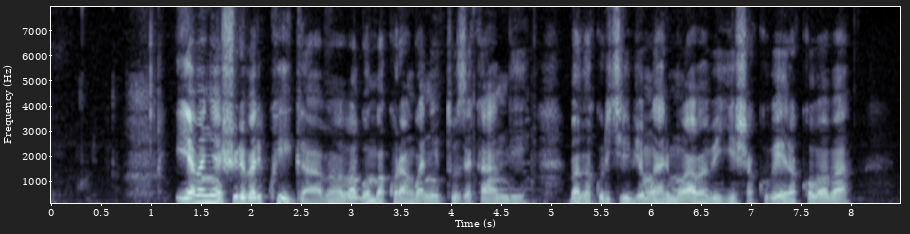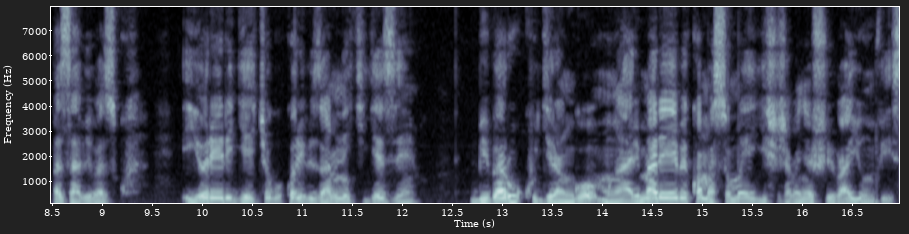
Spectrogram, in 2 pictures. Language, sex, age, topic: Kinyarwanda, male, 25-35, education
